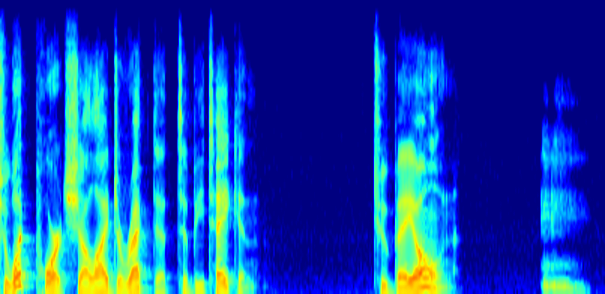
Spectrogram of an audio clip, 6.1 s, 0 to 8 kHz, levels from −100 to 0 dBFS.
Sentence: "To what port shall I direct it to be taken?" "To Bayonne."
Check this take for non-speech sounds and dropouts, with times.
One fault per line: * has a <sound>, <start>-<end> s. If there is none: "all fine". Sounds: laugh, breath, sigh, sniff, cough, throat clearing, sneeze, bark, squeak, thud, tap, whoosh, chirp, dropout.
* has a throat clearing, 5.4-5.9 s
